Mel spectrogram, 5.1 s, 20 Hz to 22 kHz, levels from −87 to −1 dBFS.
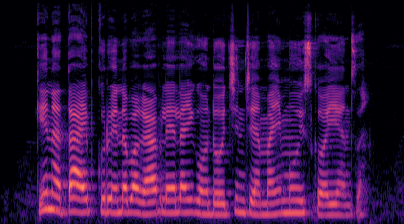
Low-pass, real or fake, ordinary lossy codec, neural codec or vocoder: none; real; none; none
